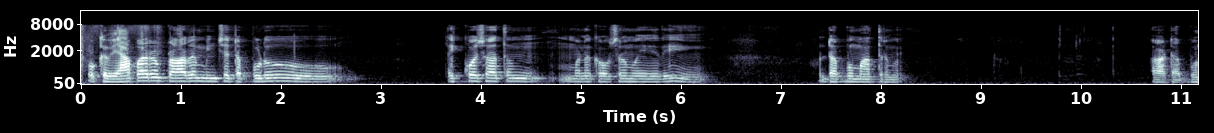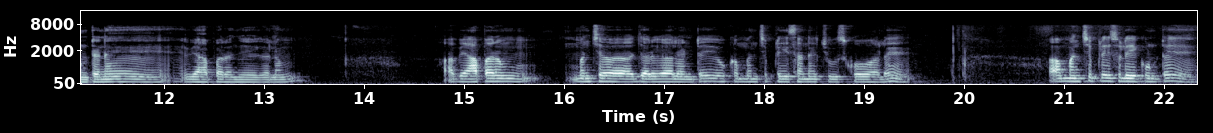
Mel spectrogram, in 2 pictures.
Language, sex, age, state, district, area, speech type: Telugu, male, 18-30, Telangana, Nirmal, rural, spontaneous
